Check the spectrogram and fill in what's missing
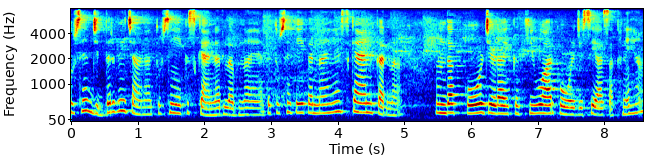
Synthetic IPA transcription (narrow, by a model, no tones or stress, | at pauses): t̪ʊsẽːd͡ʒɪd̪əɾʋiːd͡ʒaːnaːt̪ʊsẽːɪkskɛːnəɾləbnaːɦɛ̃ːt̪eːt̪ʊsẽːt̪eːkəɾnaːɦɛ̃ːskɛːnkəɾna̰ː | ʊnd̪aːkoːɽd͡ʒeːɽaːɪkːjuːaːɾkoːɽd͡ʒɪseːaːsəkʰneːɦãː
